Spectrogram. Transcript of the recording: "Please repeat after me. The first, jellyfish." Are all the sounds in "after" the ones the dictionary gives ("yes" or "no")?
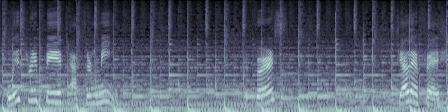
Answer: yes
